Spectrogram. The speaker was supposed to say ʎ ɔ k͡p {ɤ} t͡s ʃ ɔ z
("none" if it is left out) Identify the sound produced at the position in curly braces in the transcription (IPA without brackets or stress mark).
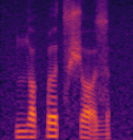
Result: ɤ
